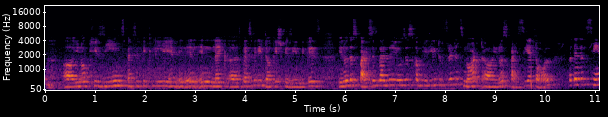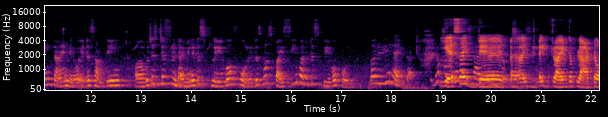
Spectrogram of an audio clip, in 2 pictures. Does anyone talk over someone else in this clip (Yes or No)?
Yes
